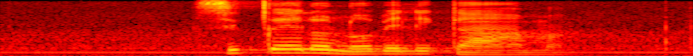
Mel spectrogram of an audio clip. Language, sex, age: Swati, male, 19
